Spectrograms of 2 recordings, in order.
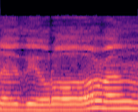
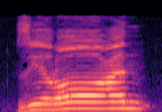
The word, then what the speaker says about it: ذراعا: اگر این دو کلمه با حرف زا تلفظ بشه قطعا تلفظ ما غلط هست. بشنوید به چه صورتی خواهد شد. – زرعها زراعا. – خب این تلفظ تلفظ غلط است، چون ما حرف زا رو به جای دال تلفظ کردیم،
